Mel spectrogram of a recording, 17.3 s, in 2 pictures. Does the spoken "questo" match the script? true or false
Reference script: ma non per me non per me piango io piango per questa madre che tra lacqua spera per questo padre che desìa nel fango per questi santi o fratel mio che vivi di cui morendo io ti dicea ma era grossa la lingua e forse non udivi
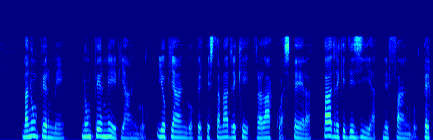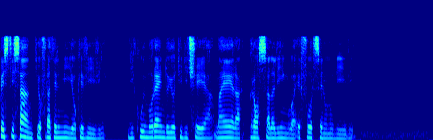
false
